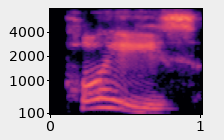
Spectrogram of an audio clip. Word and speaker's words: Poise: for the answer is poise magazine and it's spelt as in noise but with a p p o i p-o-i-s-e toys magazine and number 15 which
